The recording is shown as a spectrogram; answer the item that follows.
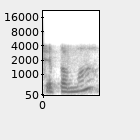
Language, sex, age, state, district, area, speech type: Telugu, female, 45-60, Telangana, Hyderabad, urban, conversation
